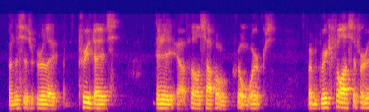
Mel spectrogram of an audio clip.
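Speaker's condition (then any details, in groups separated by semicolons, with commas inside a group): Tongue cancer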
